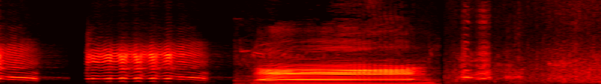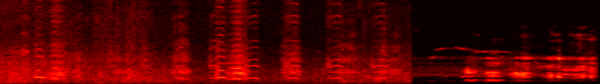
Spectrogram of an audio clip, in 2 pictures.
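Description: Sheep bleating three times: two quavering bleats, then a longer, louder one that drops in pitch at its end. From about three seconds in, a flock of flamingos honks and chatters in a dense overlapping racket. About a second before the end, a quieter run of different calls begins.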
